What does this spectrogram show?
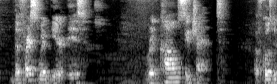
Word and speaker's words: recalcitrant: obeying instructions, you say, oh, that individual is recalcitrant.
